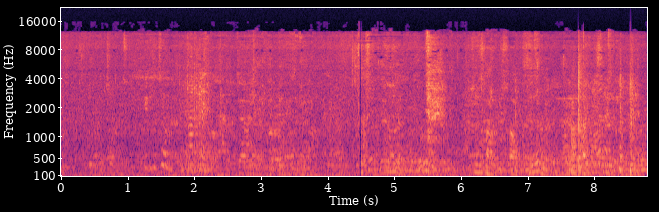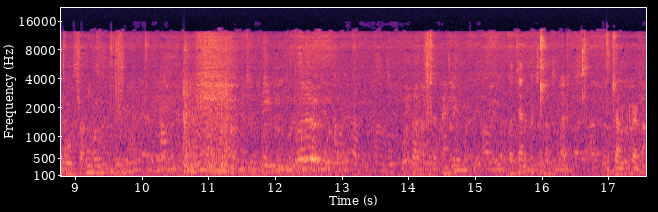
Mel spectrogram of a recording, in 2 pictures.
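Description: A man talks calmly and closely.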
